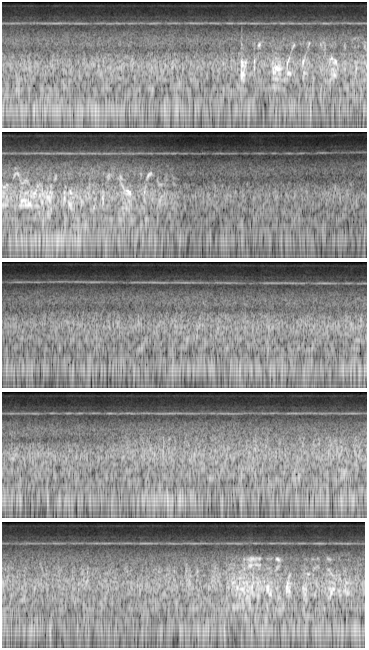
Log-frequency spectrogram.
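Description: A light propeller aircraft in the X-Plane flight simulator drones with a steady, continuous engine hum at cruising speed, while someone talks over it.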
